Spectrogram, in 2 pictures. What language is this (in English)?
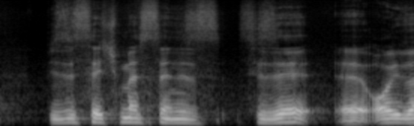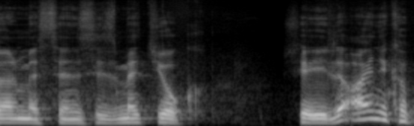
Turkish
